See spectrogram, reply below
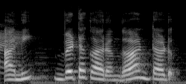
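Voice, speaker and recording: A woman narrating a scripted moral tale in a steady, measured way. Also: fairly high pitch, soft background music. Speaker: storyteller.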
